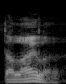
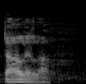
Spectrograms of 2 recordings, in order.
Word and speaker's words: Dalila: And I demanded that he pronounce the name of Delilah as Delilah, as we would all expect to hear it, when in fact he proved to me instantly that Milton actually rhymed it Dalilah, that he scanned it Dalilah, that he was a Hebrew scholar.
